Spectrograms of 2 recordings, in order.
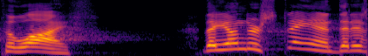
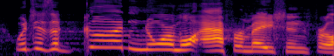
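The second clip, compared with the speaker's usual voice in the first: ordinary delivery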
